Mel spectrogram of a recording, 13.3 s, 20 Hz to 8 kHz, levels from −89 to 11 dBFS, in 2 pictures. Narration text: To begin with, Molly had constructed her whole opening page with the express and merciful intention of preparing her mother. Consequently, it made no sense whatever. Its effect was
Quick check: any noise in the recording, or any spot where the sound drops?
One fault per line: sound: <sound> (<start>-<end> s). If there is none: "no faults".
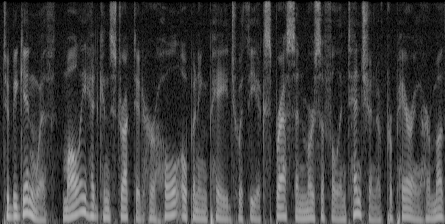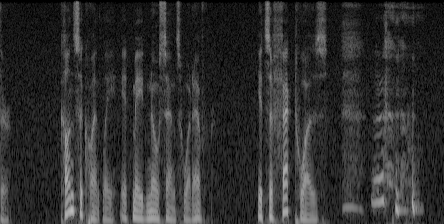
sound: laugh (11.8-13.1 s)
